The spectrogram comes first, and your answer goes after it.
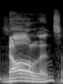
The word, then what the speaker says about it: New Orleans: Nolans, I think it's how it's pronounced.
